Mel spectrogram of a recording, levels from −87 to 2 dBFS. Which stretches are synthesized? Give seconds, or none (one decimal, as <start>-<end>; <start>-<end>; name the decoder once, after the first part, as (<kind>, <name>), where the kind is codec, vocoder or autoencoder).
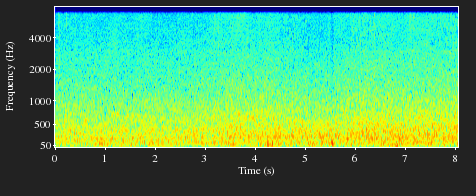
0.0-4.5 (codec, DAC); 5.1-5.8; 6.5-7.5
